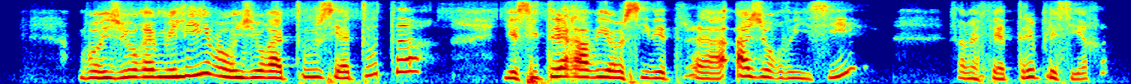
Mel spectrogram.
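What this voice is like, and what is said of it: Spanish accent speaking French. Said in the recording (French): “est une Espagnole ... son accent vraiment trop craquant”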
